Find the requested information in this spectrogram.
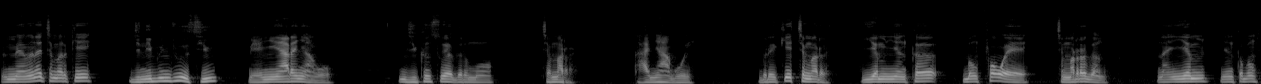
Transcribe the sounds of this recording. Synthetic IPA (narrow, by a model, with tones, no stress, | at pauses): mə˨me˨bə˦na˦t͡ʃi˦mə˦ɾke˦ | d͡ʒi˨ni˦bi˦n˦d͡ʒu˦wo˨si˨˦u˦ | me˨ɲi˦ja˦ɾa˦ɲa˨ɡo̰˨ | n̩˨˦d͡ʒi˨ki˦su˦we˦ɡə˨ɾmo˨ | t͡ʃi˦ma̰˨ɾ | ka˨ɲa˨ɡo˨i˨ | bə˨ɾe˨ki˦t͡ʃi˦mə˨ɾ | je˦mɲe˨ŋkə˦ | bə˦nfo˦we˨ | t͡ʃi˨mə˨ɾːi˦ɡə˨n | na˨nje˦mɲe˨ŋkə˦bə˦n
